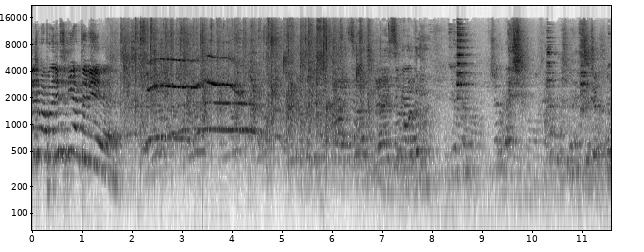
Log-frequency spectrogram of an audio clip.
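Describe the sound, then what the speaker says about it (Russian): An audience claps along under a lively mix of talking and sung notes, with applause swelling in bursts and a few clinks in the background. "Все, поддержим аплодисментами!"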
